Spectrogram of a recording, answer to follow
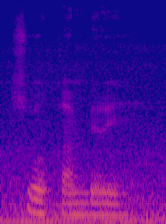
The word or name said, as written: suo kamberei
